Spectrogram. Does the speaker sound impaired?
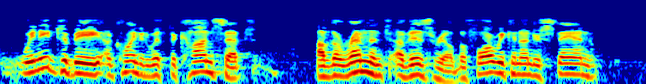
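No.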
